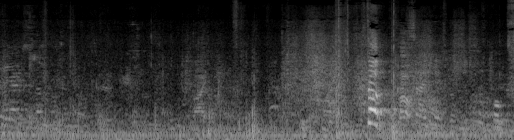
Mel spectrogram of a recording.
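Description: Low murmur of voices in a large hall, then a loud shouted exclamation about four and a half seconds in, trailing into a few more raised voices.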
